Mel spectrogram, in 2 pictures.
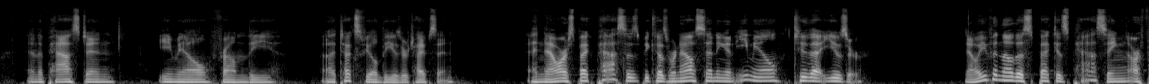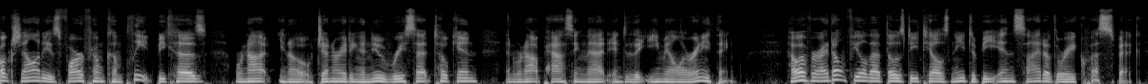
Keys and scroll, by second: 0.3 ctrl+p, 2.2 super+Right, 2.9 super+s.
